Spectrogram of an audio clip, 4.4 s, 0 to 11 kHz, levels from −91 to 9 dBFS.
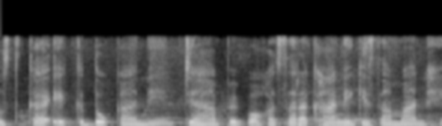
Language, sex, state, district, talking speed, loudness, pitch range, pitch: Hindi, female, Punjab, Pathankot, 160 wpm, -16 LUFS, 225-245 Hz, 235 Hz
